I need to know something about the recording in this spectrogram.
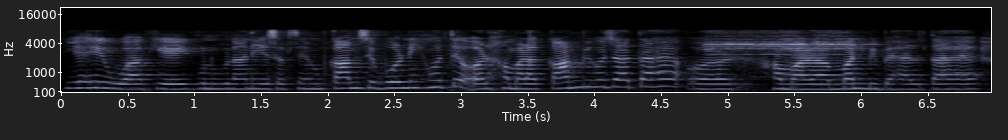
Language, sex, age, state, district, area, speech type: Urdu, female, 18-30, Bihar, Khagaria, rural, spontaneous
